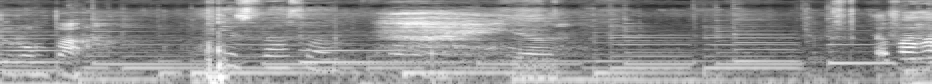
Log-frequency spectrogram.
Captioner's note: speaking German; sigh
